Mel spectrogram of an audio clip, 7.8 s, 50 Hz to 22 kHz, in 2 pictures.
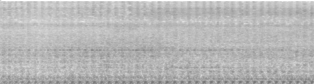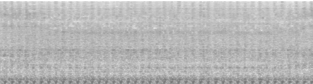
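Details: Kawasaki Prairie 650 quad ('02 or '03), just reassembled and coolant added, freshly started and warming up: even steady thumping idle about four beats a second, no rattle or clicking heard before; running clean, normal idle.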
